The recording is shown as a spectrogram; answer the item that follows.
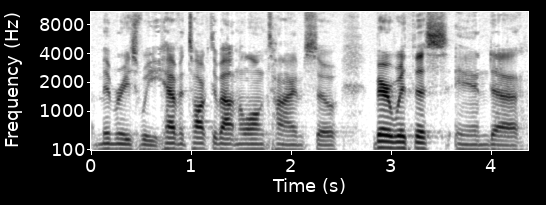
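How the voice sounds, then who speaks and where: Young guy hosting a church podcast, bright clear voice, lots of ums and restarts. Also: medium pitch, steady tone, moderate pace. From Joplin, Missouri. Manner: hesitant, many fillers and restarts. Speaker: podcast host. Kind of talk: casual church podcast conversation.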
